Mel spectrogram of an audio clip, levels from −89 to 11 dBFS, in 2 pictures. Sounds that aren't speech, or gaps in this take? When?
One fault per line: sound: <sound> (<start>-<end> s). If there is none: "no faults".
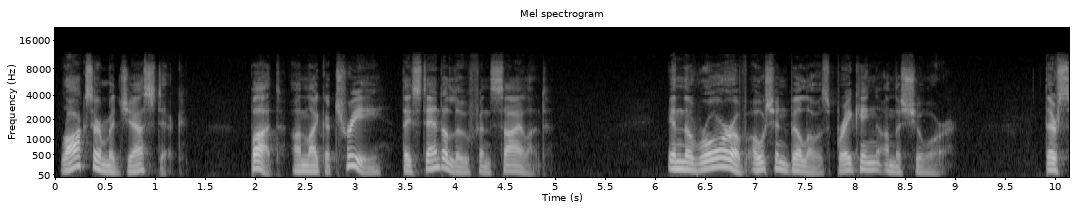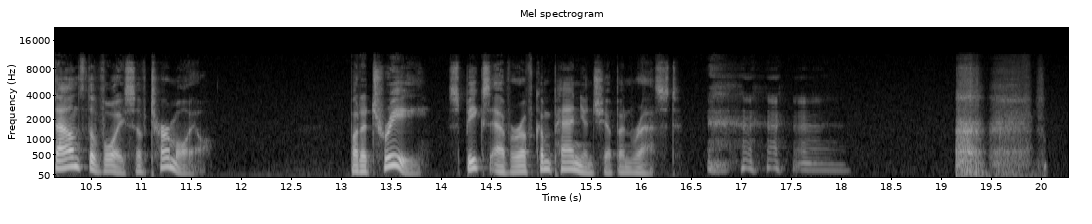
sound: laugh (16.6-18.1 s)
sound: breath (19.1-20.1 s)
